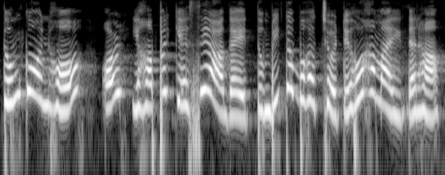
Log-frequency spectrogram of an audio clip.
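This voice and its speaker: A woman's voice: very high voice, big pitch swings, takes it slowly, voice pushed up, exaggerated voice. A woman voicing an earnest, childlike little bird in a children's cartoon story. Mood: curious.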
